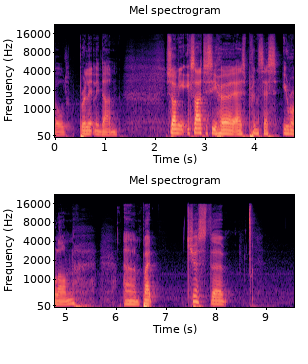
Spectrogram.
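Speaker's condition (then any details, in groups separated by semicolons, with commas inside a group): No condition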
